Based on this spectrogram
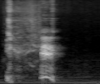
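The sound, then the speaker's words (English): A rough, racking cough from a badly burned man comes in two quick bursts, the second fuller and more voiced than the first, then fades into quiet. “There's this rolling, racking cough that comes out of him.”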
